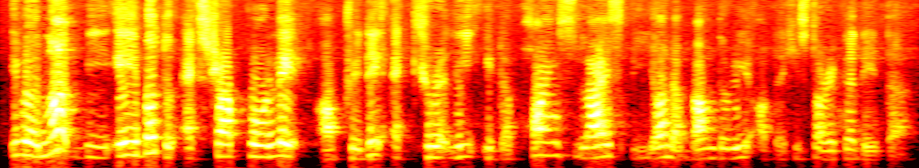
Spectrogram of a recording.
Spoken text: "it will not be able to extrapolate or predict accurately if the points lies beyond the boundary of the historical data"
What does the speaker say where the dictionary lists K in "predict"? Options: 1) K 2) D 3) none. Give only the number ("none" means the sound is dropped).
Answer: 3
